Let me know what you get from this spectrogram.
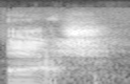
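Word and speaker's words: Æ: Yeah, it's pronounced Ash, is what he said.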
